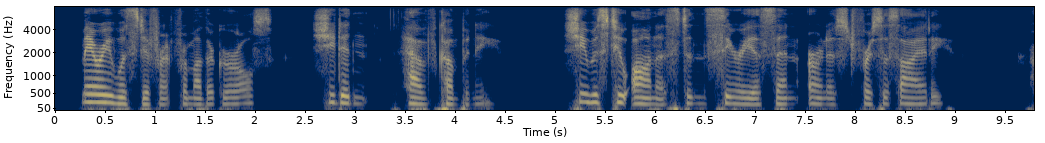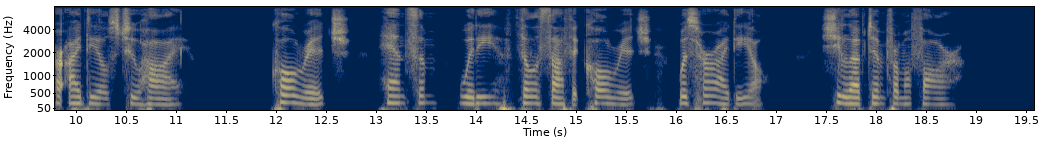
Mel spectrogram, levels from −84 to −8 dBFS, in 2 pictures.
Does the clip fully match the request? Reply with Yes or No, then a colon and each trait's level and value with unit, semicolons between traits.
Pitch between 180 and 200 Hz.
Yes: medium, 185 Hz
